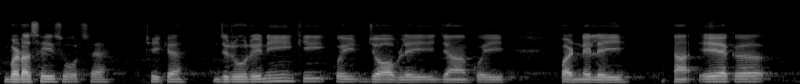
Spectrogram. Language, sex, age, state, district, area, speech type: Dogri, male, 18-30, Jammu and Kashmir, Jammu, rural, spontaneous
